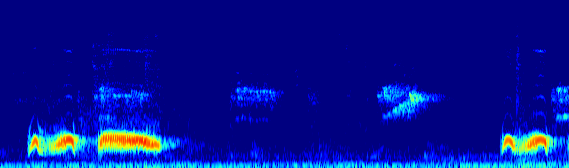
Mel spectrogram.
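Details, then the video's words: Spotted dove kept as a decoy, urged to coo to call in wild doves: a wavering two-part coo, then a long steady coo, and another wavering coo after a pause, with faint high chirps from another bird between. "Cu gáy mồi thúc gù gọi bổi , kích cu gáy gù gáy"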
